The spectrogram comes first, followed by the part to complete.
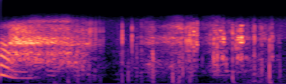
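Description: A voice sliding down in pitch at the start, running into a long breathy hiss or exhale, followed by scattered knocks and bumps.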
